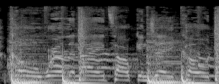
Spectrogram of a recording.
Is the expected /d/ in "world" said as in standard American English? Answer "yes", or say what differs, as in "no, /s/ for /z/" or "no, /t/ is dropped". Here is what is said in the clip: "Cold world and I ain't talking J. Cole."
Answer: no, /d/ is dropped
